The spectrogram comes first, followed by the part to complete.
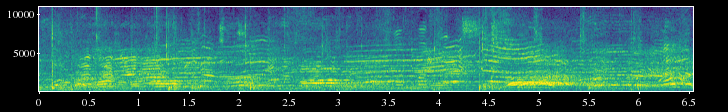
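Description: Soft tennis rally in a sports hall: several sharp racket strikes on the rubber ball, under steady overlapping shouts and cheers from the spectators and team benches.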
